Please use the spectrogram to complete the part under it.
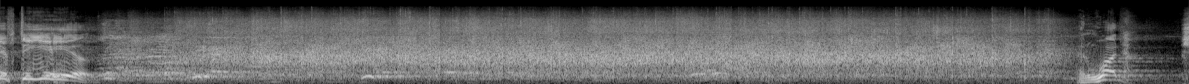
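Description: A large crowd applauds loudly.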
